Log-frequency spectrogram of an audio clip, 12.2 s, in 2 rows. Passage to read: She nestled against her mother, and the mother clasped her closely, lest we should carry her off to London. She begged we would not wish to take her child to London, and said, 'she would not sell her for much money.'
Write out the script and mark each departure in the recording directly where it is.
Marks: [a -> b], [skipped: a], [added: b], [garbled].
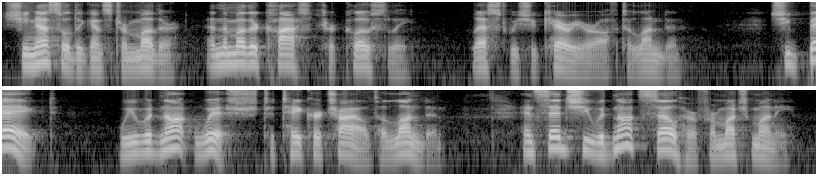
She nestled against her mother, and the mother clasped her closely, lest we should carry her off to London. She begged we would not wish to take her child to London, and said, 'she would not sell her for much money.'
